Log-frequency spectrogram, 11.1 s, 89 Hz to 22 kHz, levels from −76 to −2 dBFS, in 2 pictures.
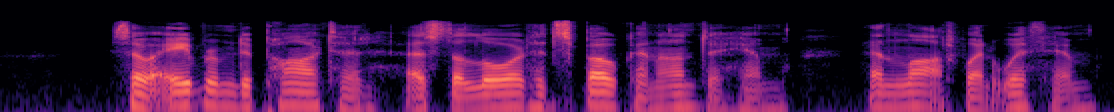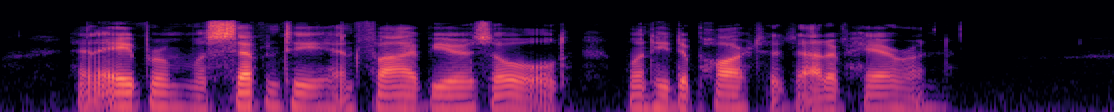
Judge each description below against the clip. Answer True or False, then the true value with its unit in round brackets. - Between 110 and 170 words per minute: True (160 wpm)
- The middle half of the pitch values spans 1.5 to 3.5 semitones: True (2.4 semitones)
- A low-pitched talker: True (105 Hz)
